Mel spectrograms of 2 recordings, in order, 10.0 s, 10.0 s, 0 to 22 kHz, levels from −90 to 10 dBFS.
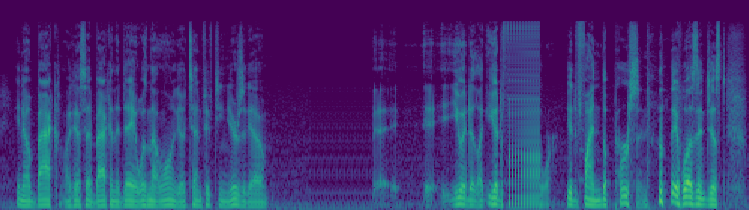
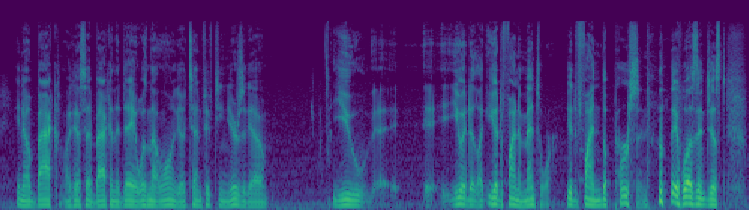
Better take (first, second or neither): second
